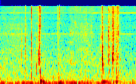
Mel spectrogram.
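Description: Tarot cards being turned over and laid down on a tabletop, giving a few light clicks and taps.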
